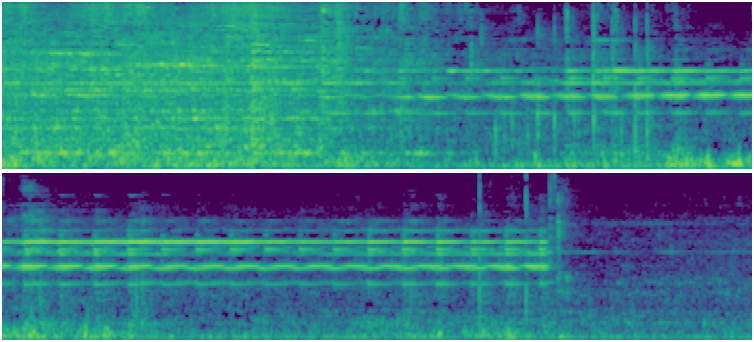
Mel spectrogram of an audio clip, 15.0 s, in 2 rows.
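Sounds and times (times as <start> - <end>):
steady high-pitched tone: 0.0 - 14.2
train wheel rumble: 0.0 - 15.0.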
